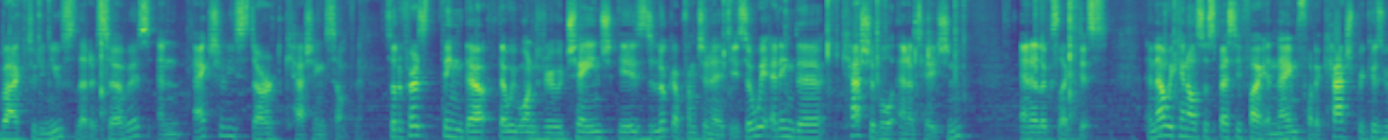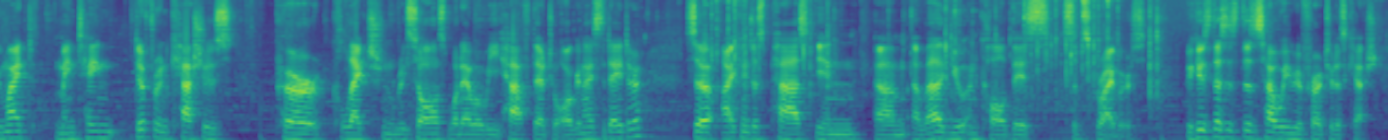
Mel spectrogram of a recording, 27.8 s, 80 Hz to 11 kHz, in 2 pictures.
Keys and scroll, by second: 5.8 Return, 7.2 alt+l, 7.7 shift+c, 9.1 BackSpace, 10.3 Down, 10.7 Return, 11.7 shift+8, 21.3 space, 21.9 shift+0, 22.1 shift+space, 23.3 alt+5, 23.7 shift+2, 25.4 Escape.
